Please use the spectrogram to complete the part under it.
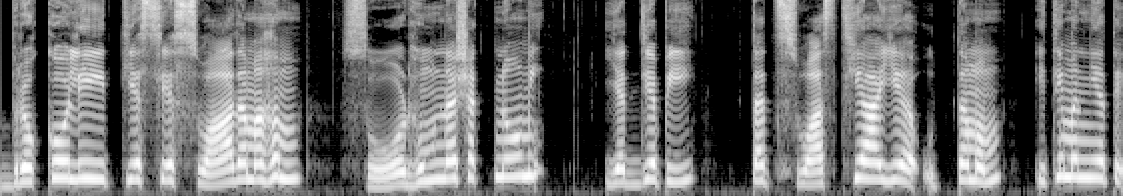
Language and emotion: Sanskrit, disgusted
